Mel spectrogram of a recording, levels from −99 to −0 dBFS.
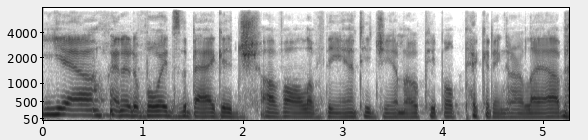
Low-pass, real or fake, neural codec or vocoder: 7.2 kHz; fake; codec, 16 kHz, 16 kbps, FunCodec, trained on LibriTTS, 50 frames a second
